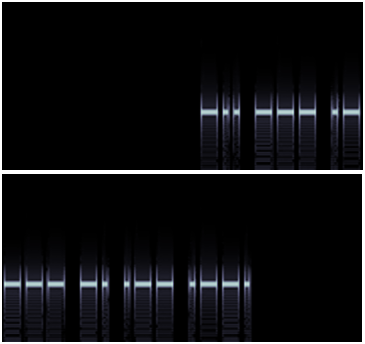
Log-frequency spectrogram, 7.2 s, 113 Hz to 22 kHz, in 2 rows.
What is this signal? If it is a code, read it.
Morse code, heard as a keyed tone, about 22 wpm, 700 Hz. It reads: DO1NWP
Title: DXCC-100 Call Signs - 6 Characters - 22wpm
